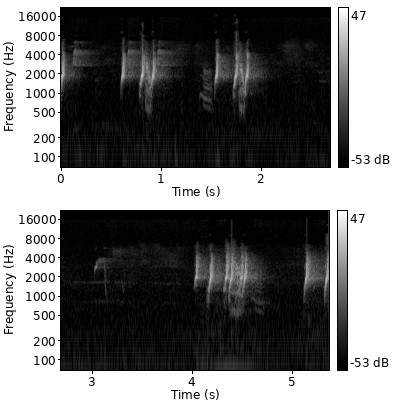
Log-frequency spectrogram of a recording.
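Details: Calling quail, female and male sounds mixed: clipped three-note bursts about once a second, a short gap with one soft rising note, then a denser, richer burst and another triple.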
